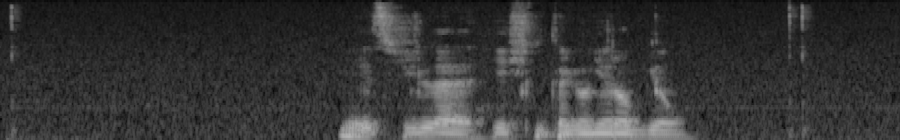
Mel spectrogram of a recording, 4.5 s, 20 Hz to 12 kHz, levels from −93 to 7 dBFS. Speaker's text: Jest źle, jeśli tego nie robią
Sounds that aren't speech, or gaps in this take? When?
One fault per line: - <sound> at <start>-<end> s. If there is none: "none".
none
